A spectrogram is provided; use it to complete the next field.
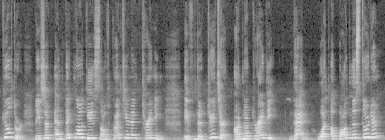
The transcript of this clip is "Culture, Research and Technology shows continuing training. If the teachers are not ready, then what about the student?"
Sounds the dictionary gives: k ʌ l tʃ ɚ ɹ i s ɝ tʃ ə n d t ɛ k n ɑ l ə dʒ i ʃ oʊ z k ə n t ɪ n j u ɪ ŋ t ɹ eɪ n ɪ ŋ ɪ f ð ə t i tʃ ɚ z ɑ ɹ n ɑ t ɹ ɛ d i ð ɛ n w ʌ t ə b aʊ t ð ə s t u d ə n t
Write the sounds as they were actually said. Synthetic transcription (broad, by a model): k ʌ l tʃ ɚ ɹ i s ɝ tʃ ə n d t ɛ k n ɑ l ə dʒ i s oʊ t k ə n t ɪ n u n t t ɹ eɪ n ɪ ŋ ɪ f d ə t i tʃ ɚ ɑ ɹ n ɑ t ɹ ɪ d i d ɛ n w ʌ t ə b aʊ t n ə s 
